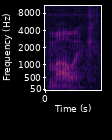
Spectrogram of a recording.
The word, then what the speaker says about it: Moloch: moloch how do you how do you pronounce this well like malik that's right demon malik baby um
